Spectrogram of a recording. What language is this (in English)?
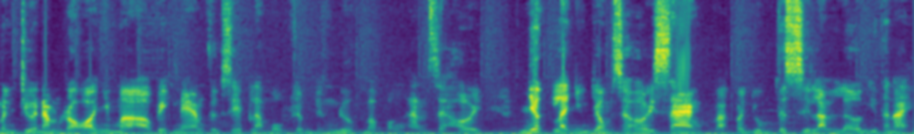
Vietnamese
